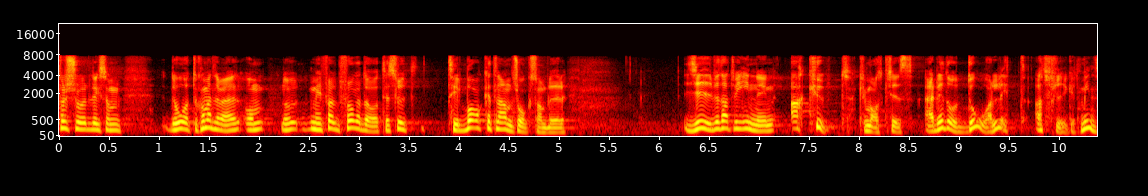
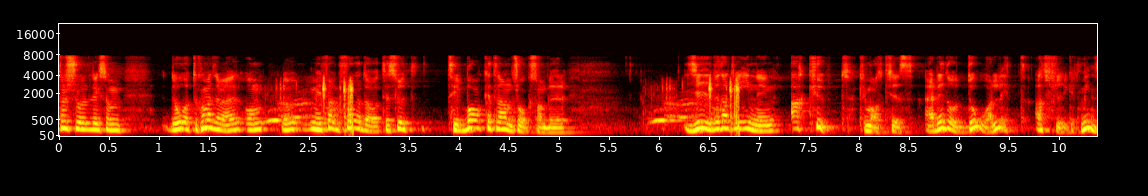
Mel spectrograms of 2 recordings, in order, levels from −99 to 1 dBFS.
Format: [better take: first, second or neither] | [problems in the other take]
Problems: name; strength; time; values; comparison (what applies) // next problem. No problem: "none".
first | background sound (Telephone); 4 dB below the speech // room echo; dies away in 0.3 s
